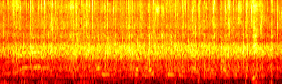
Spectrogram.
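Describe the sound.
Sustained audience applause welcoming a speaker before a talk: steady, dense clapping at an even loudness for several seconds, with some murmuring voices mixed in beneath it.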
